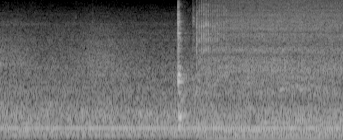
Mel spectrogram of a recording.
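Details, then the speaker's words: Rotary compressor salvaged from an HVAC unit, refrigerant removed, lines cut, thermostat off and fan between speeds: steady even mid-pitched hum with one click, then smooth rush of air; runs cleanly and pumps air well. "nice we have air flow can hear that kind does it pressurize it does it's a little angry when it does that"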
